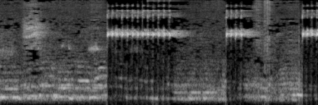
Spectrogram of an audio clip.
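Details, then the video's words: Caged male and female ninja sunbirds kept together, singing hard: bursts of very high rapid trilling notes lasting about a second and a half, separated by brief gaps, with a low hum underneath. "disaat kolibri ninja dicampur jantan dan betina jadi gila gacor nya"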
